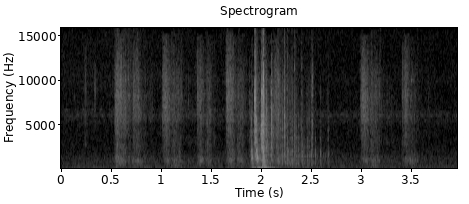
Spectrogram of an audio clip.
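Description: A wooden door opens with a thud.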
